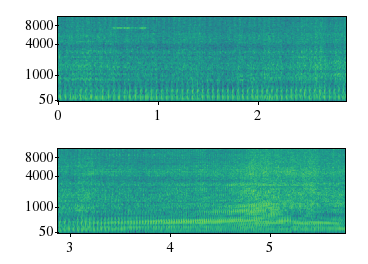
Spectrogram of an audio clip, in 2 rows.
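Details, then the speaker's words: Honda CBR150R whose muffler silencer insert fell out during a ride the night before: harsh blatty exhaust pulses at idle, then a rev climbing in pitch, far too loud. "Pasensya na mga idol mukhang magiging pasaway tayo sa daan ngayon maingay yung tambutso guys"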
